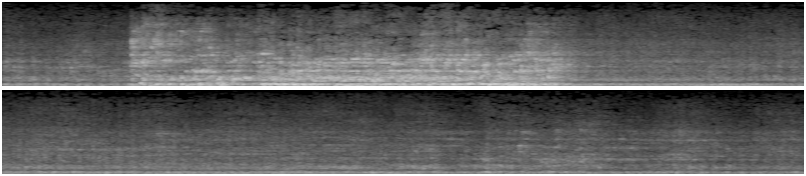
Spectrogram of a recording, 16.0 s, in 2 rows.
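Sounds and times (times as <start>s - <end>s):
freight cars rumbling on rails: 0.0s - 16.0s.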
